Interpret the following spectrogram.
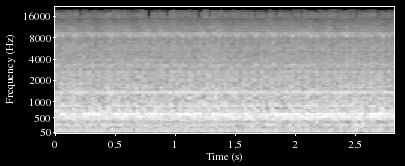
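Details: BMW M62 V8 idling smoothly and evenly, without the chirp or squeal it had before the belt tensioner was properly tensioned.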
